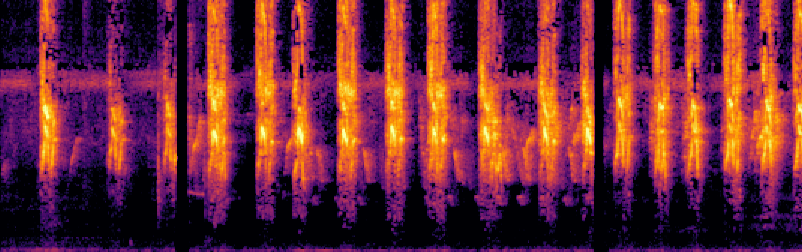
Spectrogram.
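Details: Nestling sparrows begging as their mother feeds them in a home-garden nest box: sharp, high-pitched chirps that start scattered, then become a steady, rapid run of about fifteen calls, over a low background hum.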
